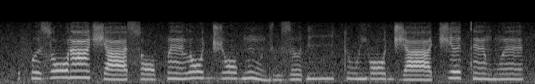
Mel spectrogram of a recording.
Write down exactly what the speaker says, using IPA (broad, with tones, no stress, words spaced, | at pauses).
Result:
fə˧zɔ˦ ɾã˦ʃa˨ sɔ˨pɛ̃˧lɔ˦ d͡ʒɔ˦ɡʷũ˦˨dɨ˨zə˧ ɗiː˦tu˦jɔ˦ d͡ʒaː˨t͡ʃɛ˦ tɛ̃˧ɡʷɛ̃˧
